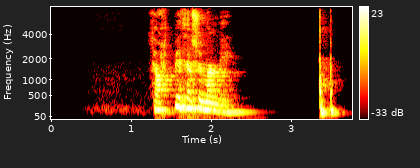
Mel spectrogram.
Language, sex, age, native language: Icelandic, male, 60-69, Icelandic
